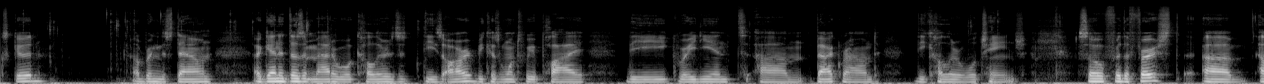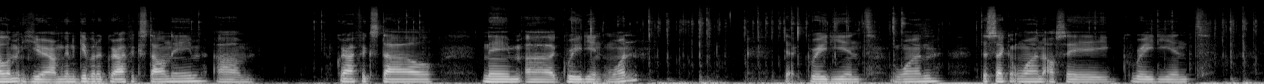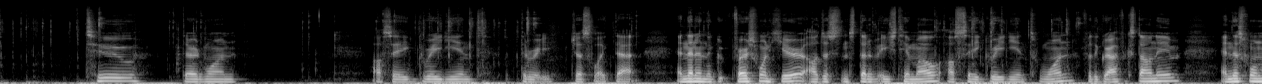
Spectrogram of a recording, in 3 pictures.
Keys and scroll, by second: 18.1-21.9 typing, 24.5-26.5 typing, 29.2-30.8 typing, 34.4-36.3 typing.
